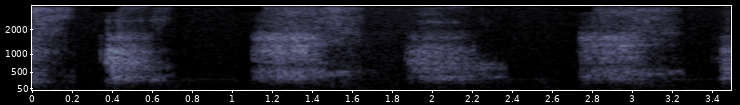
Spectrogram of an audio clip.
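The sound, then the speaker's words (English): Deep breathing during a meditation exercise, slow airy inhales and exhales in an even rhythm, a few full breaths in a row with no talk over them. “take a deep breath. Exhale, inhale, suck it in,”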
